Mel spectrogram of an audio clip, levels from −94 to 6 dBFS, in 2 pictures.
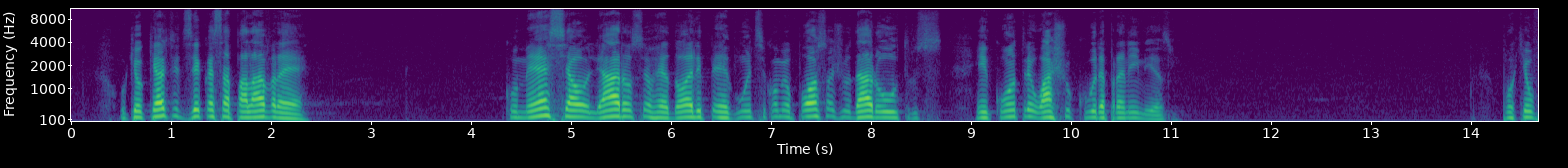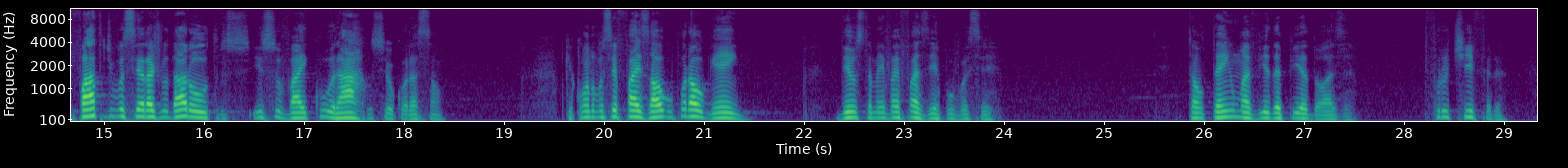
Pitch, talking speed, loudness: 150 Hz, 125 wpm, -23 LUFS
